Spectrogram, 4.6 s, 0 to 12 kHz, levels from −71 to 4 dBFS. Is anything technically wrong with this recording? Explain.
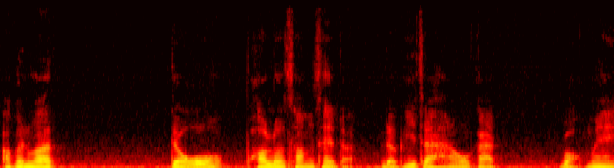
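No, nothing technically wrong is audible anywhere in this speech recording.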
